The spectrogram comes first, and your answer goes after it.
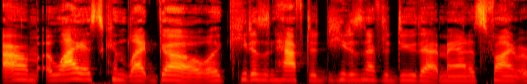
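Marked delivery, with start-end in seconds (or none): none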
